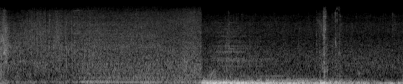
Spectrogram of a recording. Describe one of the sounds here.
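A large fish splashes out of the water.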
